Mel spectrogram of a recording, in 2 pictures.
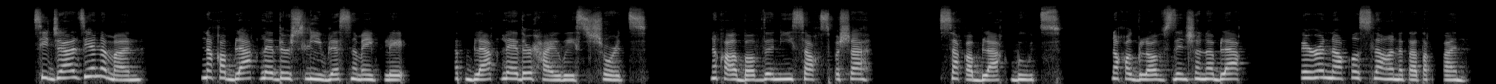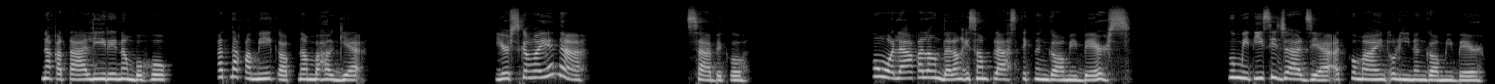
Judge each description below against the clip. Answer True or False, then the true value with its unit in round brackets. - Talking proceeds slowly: False (140 wpm)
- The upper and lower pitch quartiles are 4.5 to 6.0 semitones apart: False (4.0 semitones)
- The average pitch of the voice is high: True (245 Hz)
